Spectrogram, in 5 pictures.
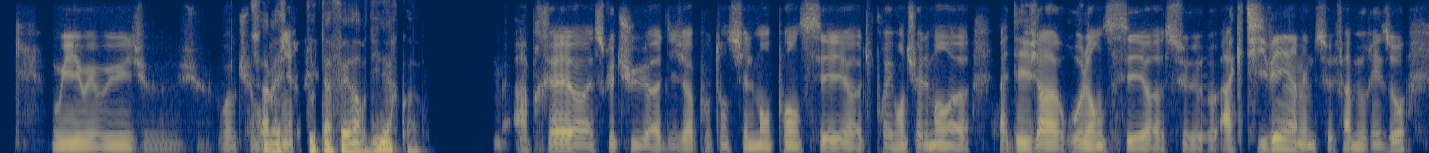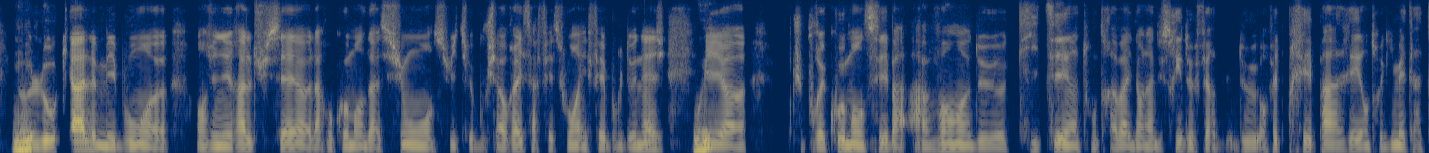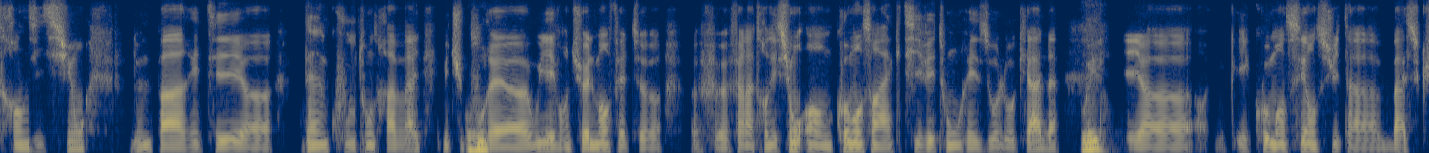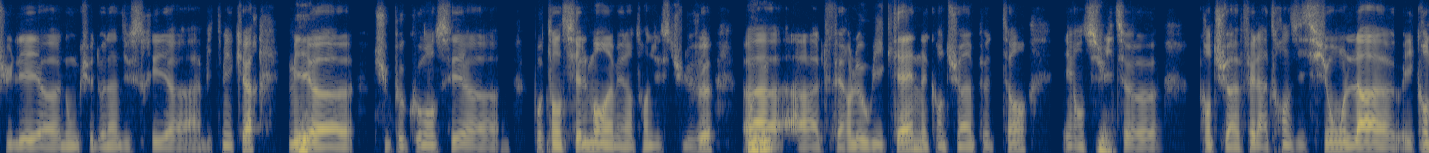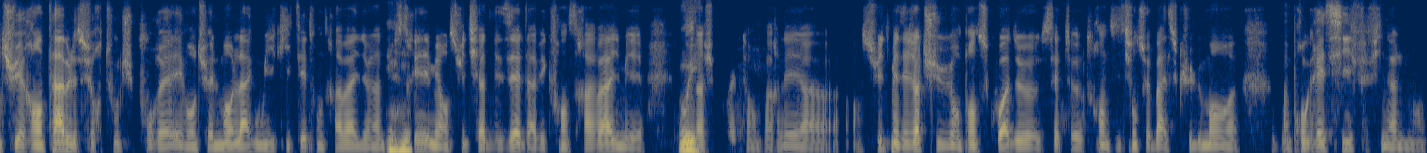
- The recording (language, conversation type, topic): French, advice, Comment surmonter ma peur de changer de carrière pour donner plus de sens à mon travail ?
- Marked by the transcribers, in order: stressed: "activer"; tapping; stressed: "d'un coup"; stressed: "activer"; in English: "beatmaker"; stressed: "rentable"; other noise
